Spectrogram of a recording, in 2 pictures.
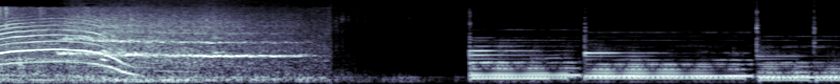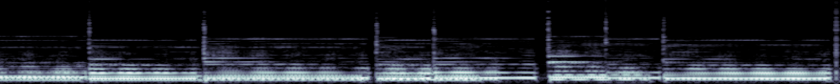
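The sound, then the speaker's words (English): A car skids on a street at midnight on New Year's Eve with a high, wavering tire screech for nearly two seconds, then after a brief pause a loud, steady run of horn blasts follows, restarting with sharp attacks. “Look out for that car. You're going to get run over if you don't...”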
